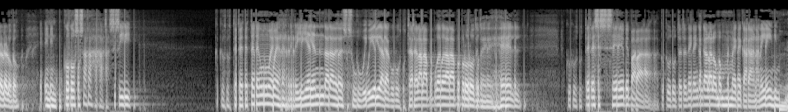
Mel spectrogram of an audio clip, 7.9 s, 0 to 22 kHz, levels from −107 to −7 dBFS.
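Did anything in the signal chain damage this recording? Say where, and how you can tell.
Yes: planar audio read as interleaved, at sample-format conversion. Throughout, speech sounds an octave high with 10.8 Hz flutter from 92.9 ms blocks, yet pace stays normal, unlike a speed-up.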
